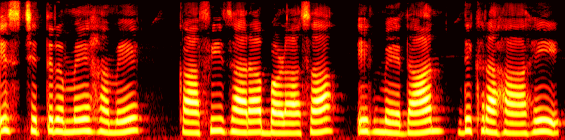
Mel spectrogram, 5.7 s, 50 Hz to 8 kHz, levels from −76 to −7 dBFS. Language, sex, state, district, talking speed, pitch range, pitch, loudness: Hindi, female, Madhya Pradesh, Bhopal, 140 wpm, 220-245 Hz, 230 Hz, -16 LUFS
